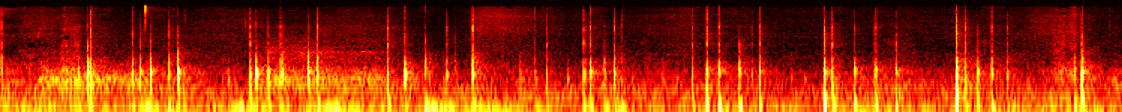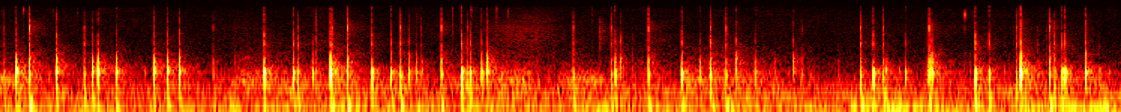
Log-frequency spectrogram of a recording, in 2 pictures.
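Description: A small, pale pink faux leather handbag with a gold chain strap, hollow and apparently empty, is held close to the microphones and tapped and scratched with long manicured nails and fingertips. Quiet, dense, dry clicks and scratchy rustles follow one another rapidly over a soft, low-weighted rumble. Each tap dies away almost instantly.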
